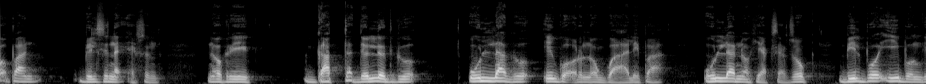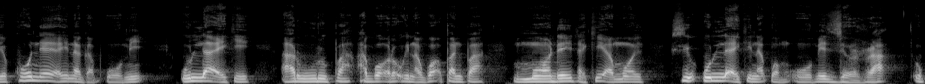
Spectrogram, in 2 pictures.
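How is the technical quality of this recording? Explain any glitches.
Nothing in this speech recording stands out as a technical problem, so there are no glitches to explain.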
